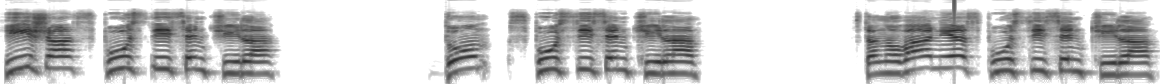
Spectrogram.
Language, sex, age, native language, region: Slovenian, male, 60+, Slovenian, Abroad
